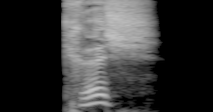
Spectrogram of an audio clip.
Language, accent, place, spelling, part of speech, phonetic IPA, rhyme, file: German, Germany, Berlin, krisch, verb, [kʁɪʃ], -ɪʃ, De-krisch.ogg
- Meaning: first/third-person singular preterite of kreischen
